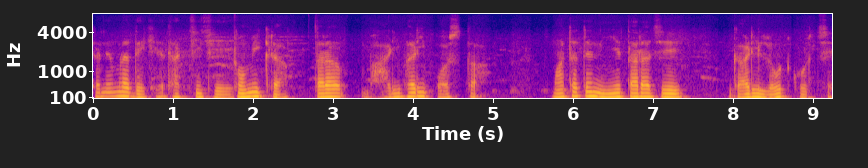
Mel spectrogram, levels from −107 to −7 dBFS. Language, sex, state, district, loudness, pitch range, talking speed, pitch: Bengali, male, West Bengal, North 24 Parganas, -28 LUFS, 115-135 Hz, 110 wpm, 130 Hz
